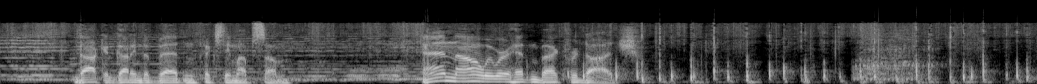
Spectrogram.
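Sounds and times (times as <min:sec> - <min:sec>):
speech: 0:00.8 - 0:03.2, 0:04.2 - 0:06.5
horse hooves clip-clopping: 0:05.1 - 0:10.3.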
